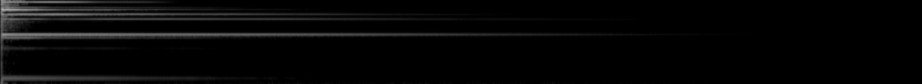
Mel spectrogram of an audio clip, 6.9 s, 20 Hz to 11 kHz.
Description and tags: Basic triangle sample using wooden mallet.
Recorded using a Rode NT5 and a Zoom H5.
Edited in ocenaudio.
It's always nice to hear what projects you use these sounds for.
